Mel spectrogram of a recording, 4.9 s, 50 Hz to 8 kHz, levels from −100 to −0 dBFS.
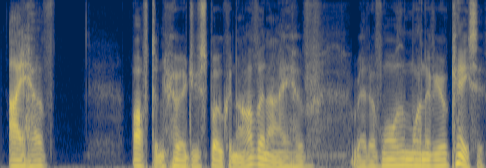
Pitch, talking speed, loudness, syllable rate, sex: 95 Hz, 220 wpm, -20 LUFS, 6.0 syllables/s, male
